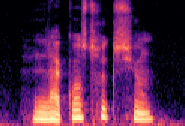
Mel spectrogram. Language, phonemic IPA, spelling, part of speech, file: French, /kɔ̃s.tʁyk.sjɔ̃/, construction, noun, Fr-construction.ogg
- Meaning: construction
